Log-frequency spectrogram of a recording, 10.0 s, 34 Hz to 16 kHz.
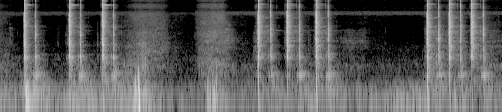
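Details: Standard atmospheric-vent gas water heater with pilot out: gas control on pilot, button held, piezo igniter pressed. Sharp dry clicks in groups of three or four with no flame whoosh. Igniter sparks but pilot won't light; error code 7, gas valve later replaced.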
